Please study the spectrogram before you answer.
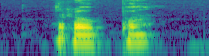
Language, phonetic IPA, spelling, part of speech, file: Polish, [ˈrɔpa], ropa, noun, LL-Q809 (pol)-ropa.wav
